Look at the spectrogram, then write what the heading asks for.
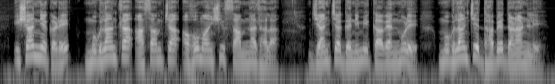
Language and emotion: Marathi, neutral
